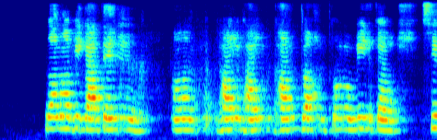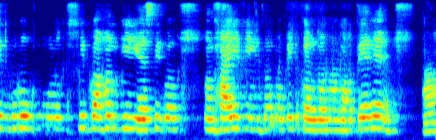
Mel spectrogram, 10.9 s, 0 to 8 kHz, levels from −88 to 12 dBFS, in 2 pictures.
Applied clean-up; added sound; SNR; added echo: neural mask model DeepFilterNet 3.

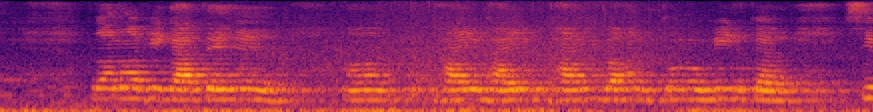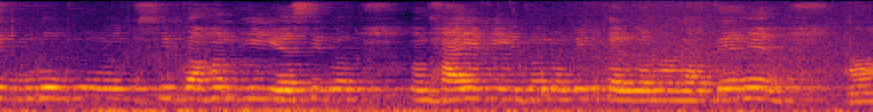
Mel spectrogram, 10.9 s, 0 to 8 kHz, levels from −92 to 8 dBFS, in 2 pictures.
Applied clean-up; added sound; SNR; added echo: none; Waves, surf; 12 dB; reverberation time 0.7 s.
